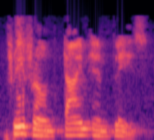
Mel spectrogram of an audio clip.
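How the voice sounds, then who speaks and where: A male Buddhist teacher gives guided meditation instruction in short, deliberate phrases with long pauses. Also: mid-range voice, dark tone, slightly rough. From Myanmar. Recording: dull lo-fi recording.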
